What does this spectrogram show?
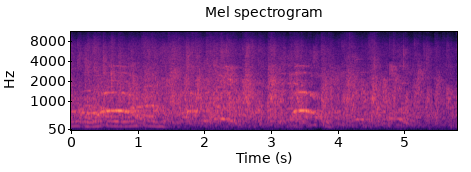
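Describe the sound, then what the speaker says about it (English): Wedding guests applaud at a reception in a continuous, fairly loud wash of clapping, with faint voices and cheers mixed in throughout. "one more big round of applause."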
